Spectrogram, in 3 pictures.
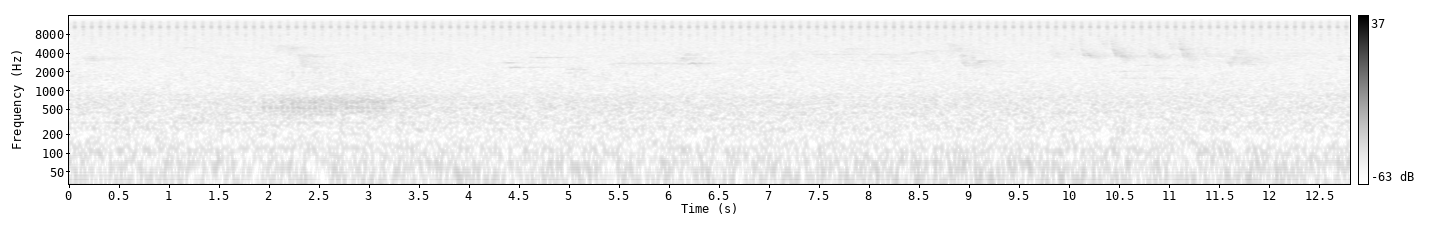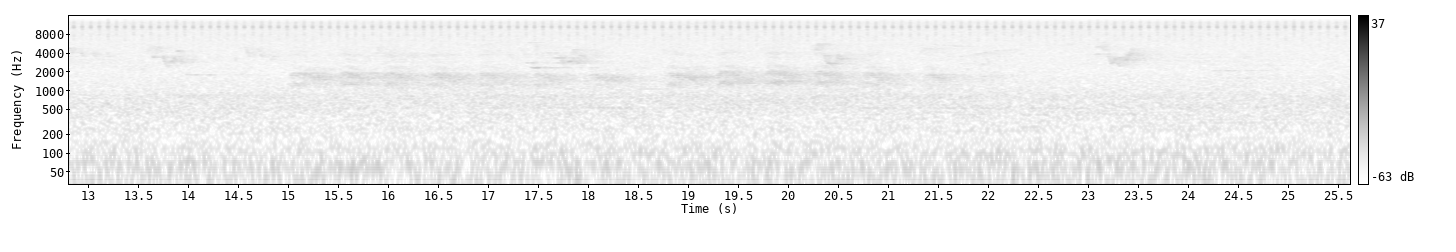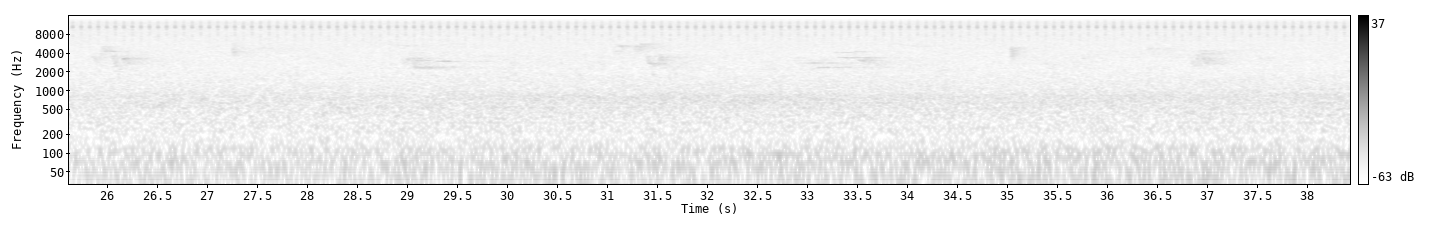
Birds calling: Red-eyed Vireo (Vireo olivaceus), American Crow (Corvus brachyrhynchos), Ovenbird (Seiurus aurocapilla)

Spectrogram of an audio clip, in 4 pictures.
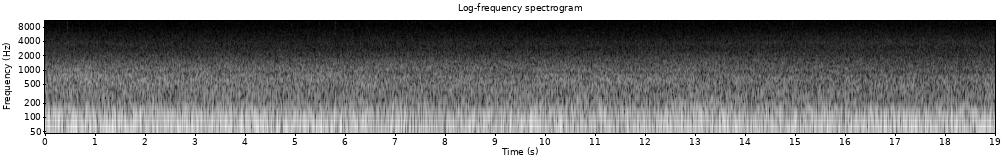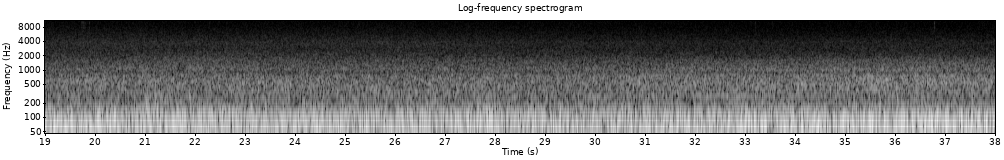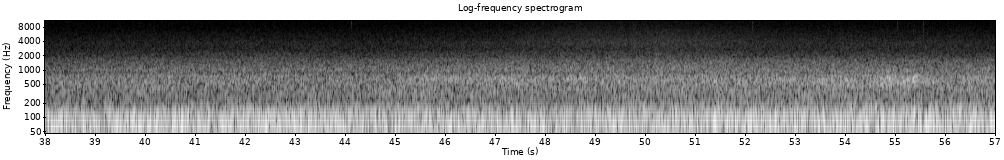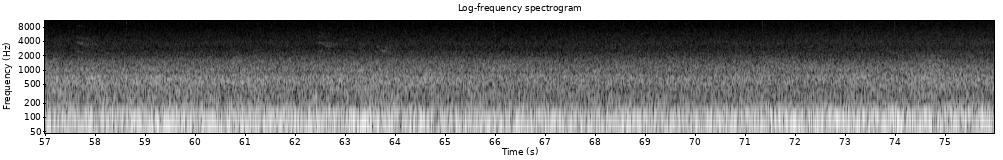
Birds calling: unidentified bird

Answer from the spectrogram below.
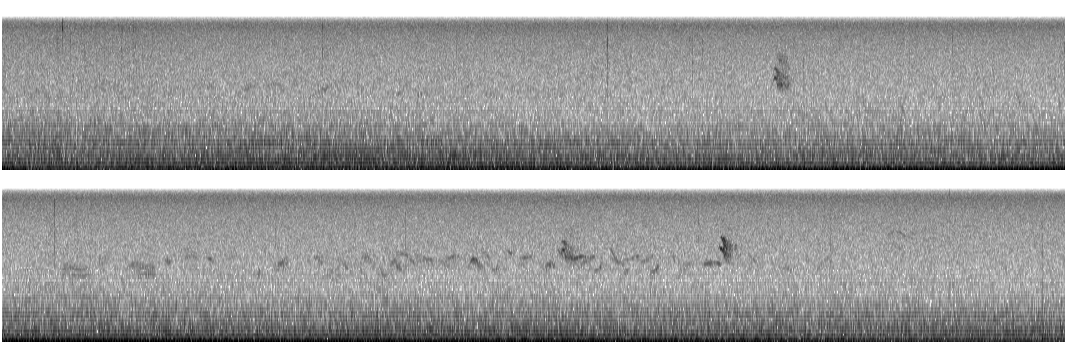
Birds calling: Red-billed Leiothrix (Leiothrix lutea)

